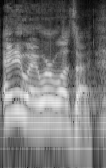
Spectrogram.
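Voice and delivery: mock casual brush-off; breezy denial. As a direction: act as if nothing happened. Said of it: "And he goes".

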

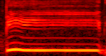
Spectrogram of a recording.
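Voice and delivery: one long high held beep; a voiced monitor tone, held high and steady; mimicked flatline beep. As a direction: imitate the heart monitor flatlining.

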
